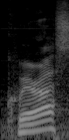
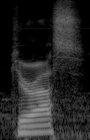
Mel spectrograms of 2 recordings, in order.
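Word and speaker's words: cuirass: Uh, otherwise the qu the quirass, is that how it's pronounced? Curass. I I I think curass. Curass.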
